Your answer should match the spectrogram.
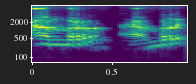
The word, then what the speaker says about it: Amr: Abdullah bin Amr ini kalau Amr itu tulisannya itu bacanya Amr sambil belajar bahasa Arabnya kalau Umar itu tanpa ada waktu berarti an Abdillah bin Amr Abdullah namanya Amr bacanya itu Amr Amr Bin Ash ini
